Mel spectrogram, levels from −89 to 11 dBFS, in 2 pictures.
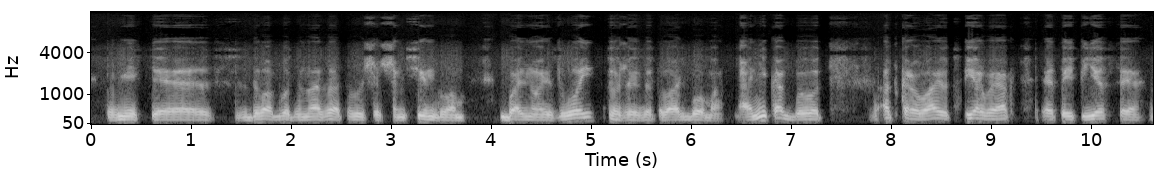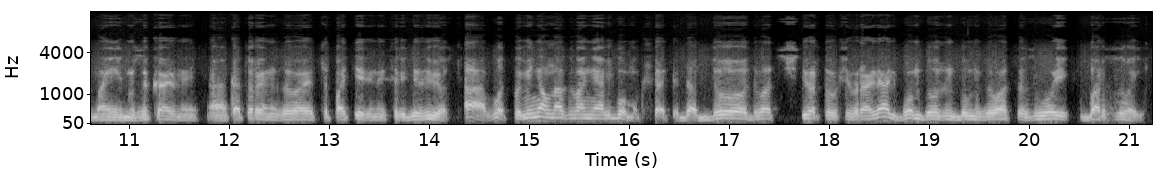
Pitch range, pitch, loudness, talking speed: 85-100 Hz, 95 Hz, -14 LUFS, 130 wpm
